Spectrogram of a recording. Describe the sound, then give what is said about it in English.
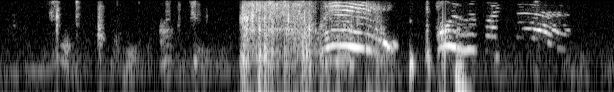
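A cat meows loudly, one long wavering cry followed by several shorter, rising-and-falling meows, with faint scattered noises before them. “Put the cat down.”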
